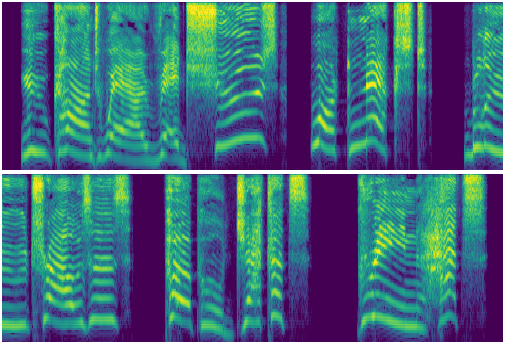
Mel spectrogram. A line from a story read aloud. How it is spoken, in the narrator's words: he spluttered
